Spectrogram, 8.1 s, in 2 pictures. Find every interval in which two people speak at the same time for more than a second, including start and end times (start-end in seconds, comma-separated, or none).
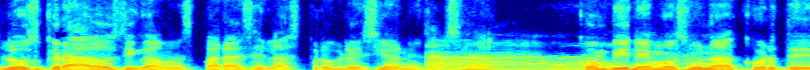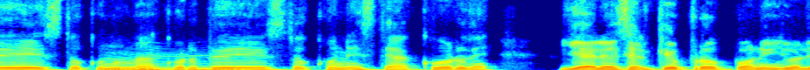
2.1-3.8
